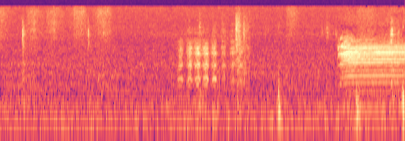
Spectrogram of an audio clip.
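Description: Sheep bleating in the Minecraft video game, with one short, faint bleat in the middle and a louder bleat at the end, heard over quiet ambient game sound.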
